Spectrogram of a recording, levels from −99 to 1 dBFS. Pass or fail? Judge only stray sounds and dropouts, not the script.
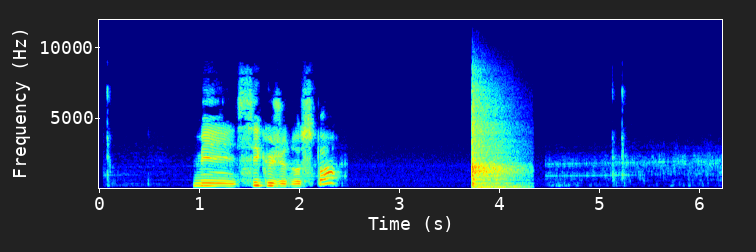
fail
